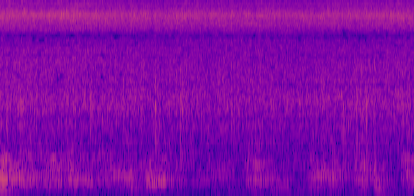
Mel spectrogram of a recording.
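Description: Hamburger steak sears in a cast iron pan with a steady, close, even sizzle and faint hiss. The sizzle runs unbroken and alone throughout.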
